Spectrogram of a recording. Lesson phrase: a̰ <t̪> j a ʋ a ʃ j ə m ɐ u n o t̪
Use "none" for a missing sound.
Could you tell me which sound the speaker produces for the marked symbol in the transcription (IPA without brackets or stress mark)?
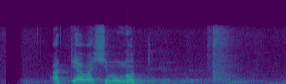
t̪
